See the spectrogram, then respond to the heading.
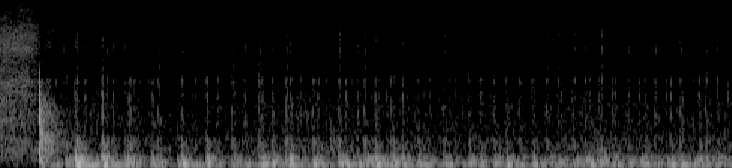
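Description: Fingertips and short nails of both hands tap fast on a flat, solid, rectangular wooden chopping board. After a brief hiss and a sharp opening click, a steady stream of dull, low, short thuds follows, with faint bright nail clicks on top.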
